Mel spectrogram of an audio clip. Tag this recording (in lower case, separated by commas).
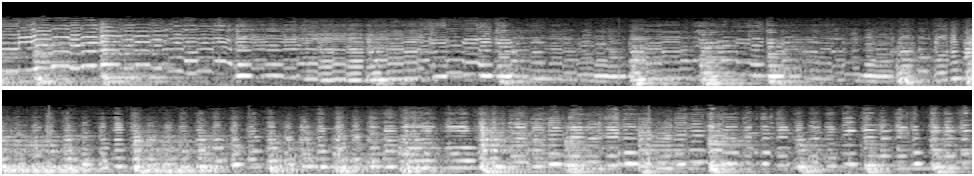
fiddle, music, musical instrument, bowed string instrument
